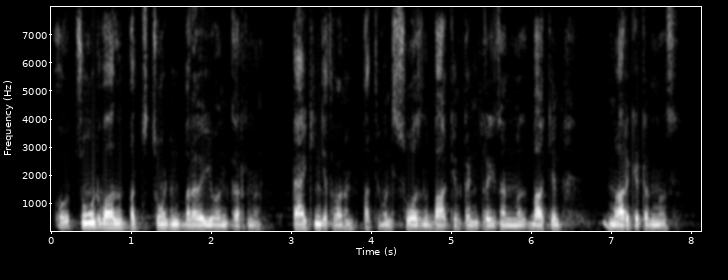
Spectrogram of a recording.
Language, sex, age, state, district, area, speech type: Kashmiri, male, 18-30, Jammu and Kashmir, Shopian, urban, spontaneous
